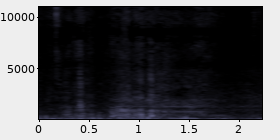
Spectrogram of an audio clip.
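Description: Low wind rumble on the microphone with faint handling noise as a Range Rover Sport's tailgate is lifted open.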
